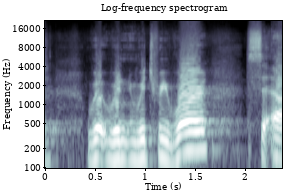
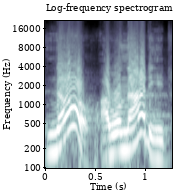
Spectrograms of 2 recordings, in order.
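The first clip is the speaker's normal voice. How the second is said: loud, high refusal; indignant refusal; 5 semitones higher, 5 dB louder than usual. Retold or imitated. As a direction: push it away, louder and higher. Peter refusing, acted quote.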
